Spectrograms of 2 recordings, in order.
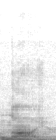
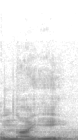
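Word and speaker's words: Nye: Nai the Science Guy no that's Bill NY not Bill Nai I've always pronounced NY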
